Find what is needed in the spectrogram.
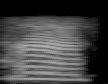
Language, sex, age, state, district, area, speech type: Kannada, female, 18-30, Karnataka, Mandya, rural, conversation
